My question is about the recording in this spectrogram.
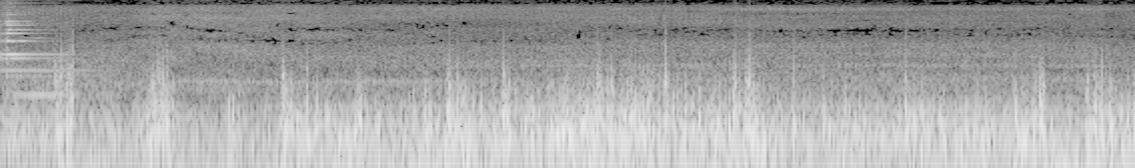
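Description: Wind buffeting the microphone over steady road and engine noise while riding a scooter in traffic, with scattered short knocks, and a brief horn-like tone at the very start.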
